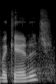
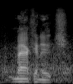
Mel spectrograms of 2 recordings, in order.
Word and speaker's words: McAninch: It's not McAninch? It's Makinich.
